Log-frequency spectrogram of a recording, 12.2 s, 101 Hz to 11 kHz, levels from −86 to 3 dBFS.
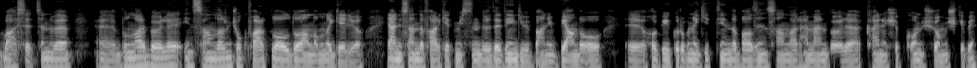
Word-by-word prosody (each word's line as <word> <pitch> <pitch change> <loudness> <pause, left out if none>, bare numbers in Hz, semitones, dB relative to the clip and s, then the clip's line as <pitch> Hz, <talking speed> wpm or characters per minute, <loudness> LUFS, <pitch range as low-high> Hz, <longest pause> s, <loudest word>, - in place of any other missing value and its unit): bahsettin 95 +1 -2
ve, 95 0 +3 0.4
eee, 90 -2 -4
bunlar 105 +5 +1
böyle 110 +1 +3
insanların 100 0 -1
çok 105 -1 -4
farklı 95 +2 +2
olduğu 90 0 +5
anlamına 85 0 0
geliyor, 85 0 0 0.3
yani, 95 -1 +5
sen 95 0 +1
de - - +5
fark 90 0 0
etmişsindir 90 -1 -2
dediğin 95 0 +3
gibi 85 -3 -4
b - - +2
hani 85 -2 -3
bir - - +7
anda 85 0 +2
o, 90 +1 +2 0.3
eee, 90 -1 0
hobi 95 -2 0
grubuna 90 -1 0
gittiğinde 90 0 -3
bazı 90 -1 +1
insanlar 90 0 -3
hemen 90 -1 -2
böyle 90 +2 0
kaynaşıp 90 -1 -4
konuşuyormuş 90 0 -2
gibi 100 +4 -2
90 Hz, 165 wpm, -28 LUFS, 90-95 Hz, 0.4 s, bir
